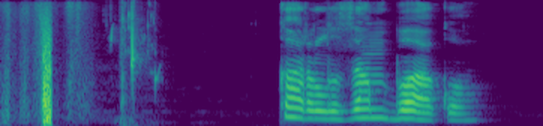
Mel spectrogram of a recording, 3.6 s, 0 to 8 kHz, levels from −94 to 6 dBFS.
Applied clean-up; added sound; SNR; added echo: classical method log-MMSE.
